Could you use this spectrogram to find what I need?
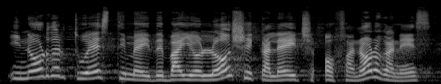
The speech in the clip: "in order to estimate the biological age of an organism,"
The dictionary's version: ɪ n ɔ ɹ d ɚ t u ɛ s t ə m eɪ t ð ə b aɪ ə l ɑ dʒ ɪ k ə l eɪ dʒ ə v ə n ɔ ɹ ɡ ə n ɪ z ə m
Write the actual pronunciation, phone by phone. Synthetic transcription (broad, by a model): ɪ n ɔ ɹ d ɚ t u ɛ s t ə m eɪ t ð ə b aɪ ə l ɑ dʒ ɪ k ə l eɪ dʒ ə f ə n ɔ ɹ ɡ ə n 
